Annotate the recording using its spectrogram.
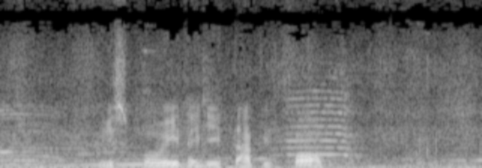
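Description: Goats bleat.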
